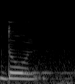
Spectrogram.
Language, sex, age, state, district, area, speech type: Goan Konkani, female, 18-30, Goa, Quepem, rural, read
